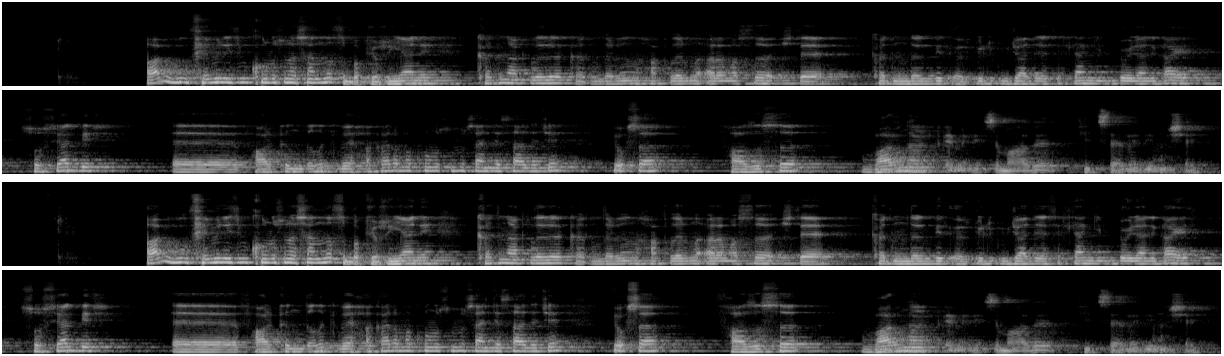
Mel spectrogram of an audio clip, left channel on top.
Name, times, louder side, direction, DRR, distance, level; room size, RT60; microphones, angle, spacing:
voice 1, 1.4-8.3 8.7-12.0 12.4-13.3 13.9-17.8 18.3-18.8 19.5-20.3 20.8-21.5, right 1 dB, 30° right, 8 dB, 1.4 m, -24 dB
voice 2, 20.9-24.2, left 1 dB, 15° left, 8 dB, 0.9 m, -32 dB
29.5 x 21.0 x 6.0 m, 1.4 s
head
